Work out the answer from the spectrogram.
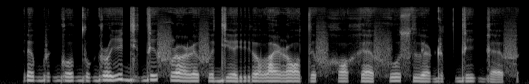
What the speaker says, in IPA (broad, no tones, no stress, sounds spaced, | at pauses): ɾ ɪ b ɪ ɡ ʊ d̪ u ɡ ɹ i dʲ ɛ d i f ɭ ɔ ɭ ɪ f ɪ dʲ e rʲ u lˠ ɛ ɭ ɔ t ɪ f x ɔ x ɛ f u s lʲ ɔ ɖ ʊ t d i ɡ ɛ f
